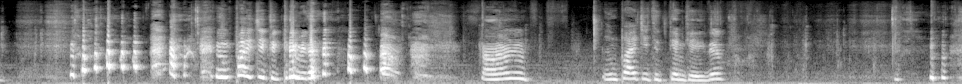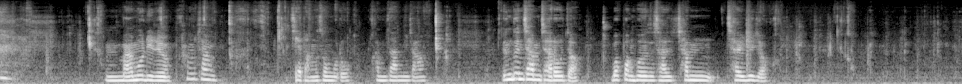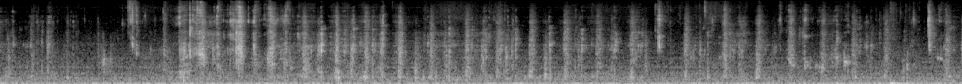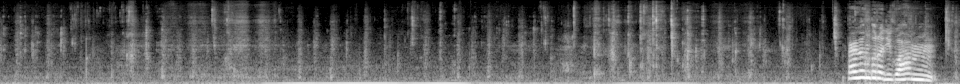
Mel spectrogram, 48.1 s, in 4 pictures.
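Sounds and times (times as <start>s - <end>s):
chewing and crunching food: 0.1s - 2.7s, 4.2s - 48.0s
low rumble: 38.8s - 45.3s.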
